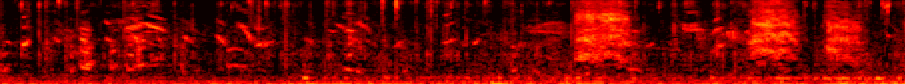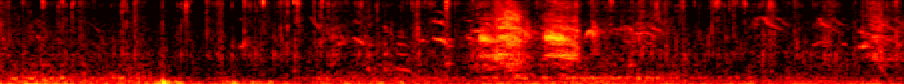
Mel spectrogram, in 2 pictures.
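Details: Ring-necked parakeets calling and chirping: three harsh, rasping screeches spread across nine seconds, with scattered quieter chirps and a steady low hum behind.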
